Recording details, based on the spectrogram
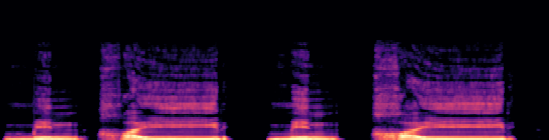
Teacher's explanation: Read it clearly. Don't apply any gunna sound. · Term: Izhar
